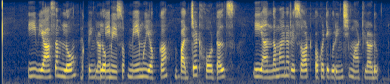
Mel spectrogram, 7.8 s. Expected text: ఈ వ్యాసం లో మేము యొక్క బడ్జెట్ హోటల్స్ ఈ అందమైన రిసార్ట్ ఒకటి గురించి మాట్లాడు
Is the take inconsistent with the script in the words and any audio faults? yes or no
yes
